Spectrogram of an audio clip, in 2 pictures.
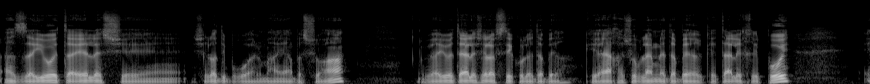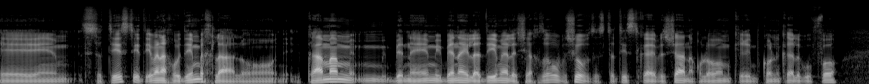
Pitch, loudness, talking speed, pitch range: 80 Hz, -25 LUFS, 155 wpm, 75-85 Hz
